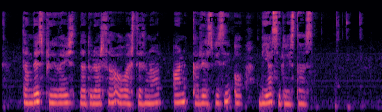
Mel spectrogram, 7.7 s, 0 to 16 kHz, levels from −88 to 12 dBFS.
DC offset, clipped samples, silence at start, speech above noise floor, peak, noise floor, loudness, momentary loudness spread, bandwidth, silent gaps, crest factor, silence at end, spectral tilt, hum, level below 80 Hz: under 0.1%; under 0.1%; 0.05 s; 28 dB; -6 dBFS; -52 dBFS; -24 LUFS; 15 LU; 12 kHz; none; 20 dB; 0.65 s; -3.5 dB/octave; none; -68 dBFS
